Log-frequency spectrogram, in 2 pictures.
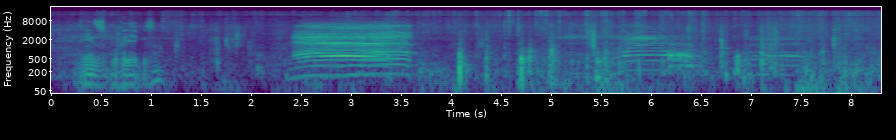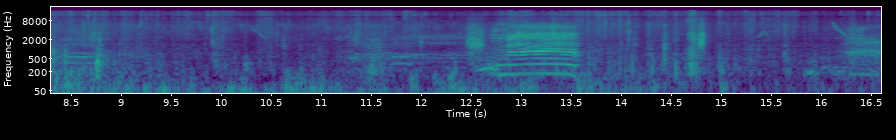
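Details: Registered purebred Santa Inês rams, chestnut in colour. Two long, loud, quavering bleats come well apart, with a few shorter, softer bleats between them. Portuguese speech and knocking sounds are heard in the background.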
